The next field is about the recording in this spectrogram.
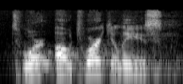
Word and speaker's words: Twercules: Which teammate has the nickname Twerkles? Twercules. I read it wrong. – Who? – Well, I was reading it phonetically. It's Twercules.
